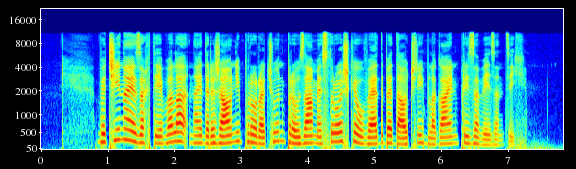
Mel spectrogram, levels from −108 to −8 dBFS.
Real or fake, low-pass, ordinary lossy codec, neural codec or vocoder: real; 10.8 kHz; none; none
